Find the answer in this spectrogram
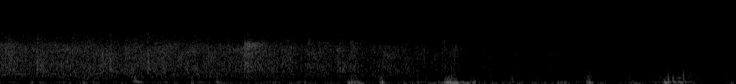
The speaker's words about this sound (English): Could we give him a nice round of applause as he comes out?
